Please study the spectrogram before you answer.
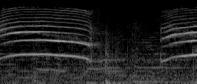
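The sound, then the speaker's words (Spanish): A kitten meowing: two high, drawn-out meows. The first is long and falls slightly in pitch. After a short pause, the second begins near the end. “¿Queréis que os ponga un gatito maullando?”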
